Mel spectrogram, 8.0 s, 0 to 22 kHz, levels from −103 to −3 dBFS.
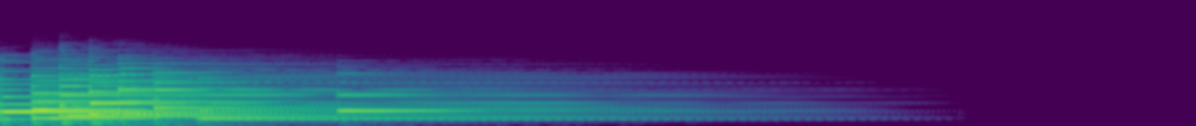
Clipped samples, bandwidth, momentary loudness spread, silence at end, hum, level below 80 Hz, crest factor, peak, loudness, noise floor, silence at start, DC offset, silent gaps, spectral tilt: under 0.1%; 4.4 kHz; 24 LU; 4.35 s; none; -60 dBFS; 20 dB; -8 dBFS; -24 LUFS; -86 dBFS; 0 s; under 0.1%; none; -6 dB/octave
